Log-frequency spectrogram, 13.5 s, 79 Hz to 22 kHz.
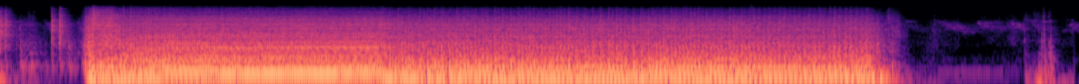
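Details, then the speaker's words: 2005 Yamaha YZF 250 after new piston, timing chain and valve adjustment, run without exhaust gasket (pipes only butted together): loud, sharp, raspy chatter about four pulses a second, then shut off; exhaust leak at unsealed joint. "on i tak będzie dziwnie chodzić bo nie mam uszczelki na wydech"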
